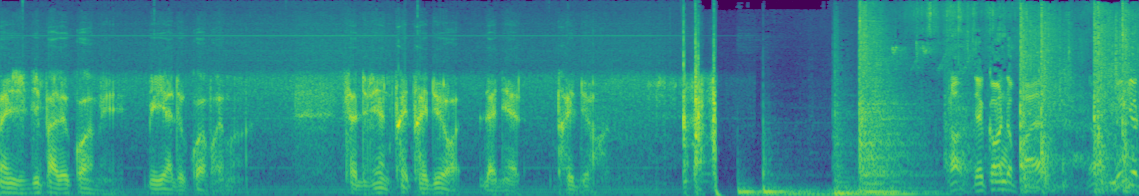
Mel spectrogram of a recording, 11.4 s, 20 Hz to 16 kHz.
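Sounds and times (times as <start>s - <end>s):
speech: 0.0s - 2.5s, 3.5s - 6.2s, 9.5s - 11.3s
heavy blast: 7.4s - 9.8s
gunshots fired and returned: 8.4s - 11.3s.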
